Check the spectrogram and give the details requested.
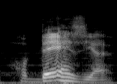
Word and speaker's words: Rodésia: É necessário recordar que o crânio de Rhodesia, ou Rodésia, assim como você queira pronunciar, um dos mais antigos achados antropológicos, ele exibe dentes com cárie.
